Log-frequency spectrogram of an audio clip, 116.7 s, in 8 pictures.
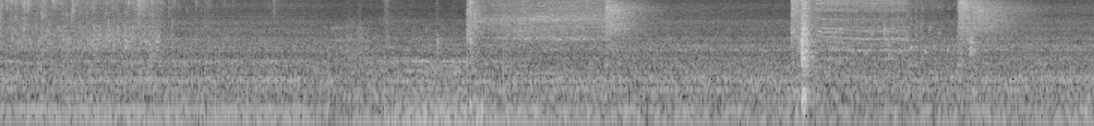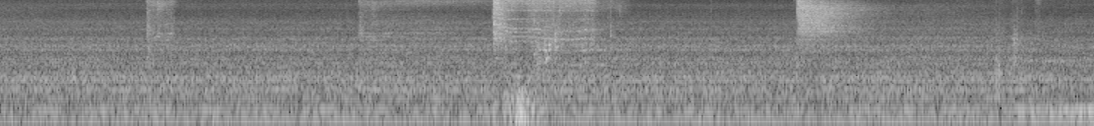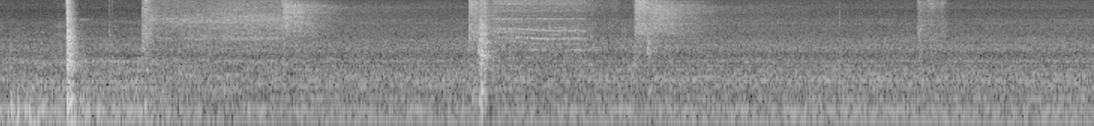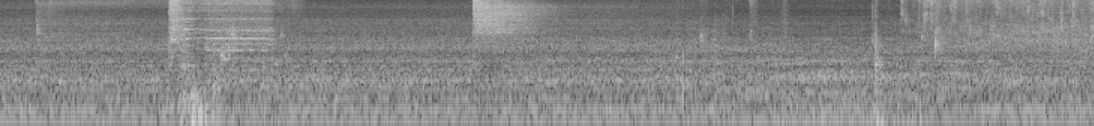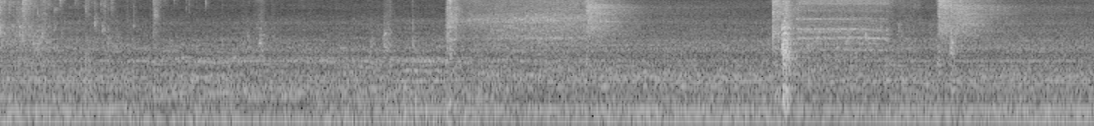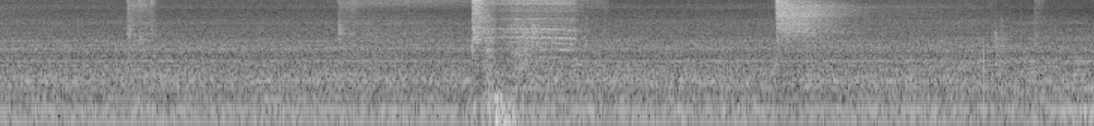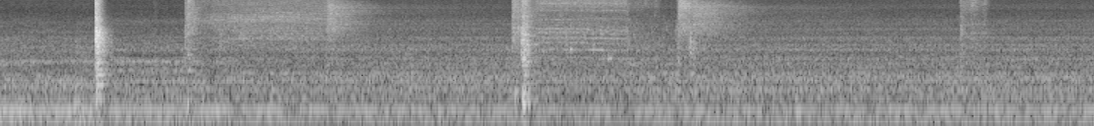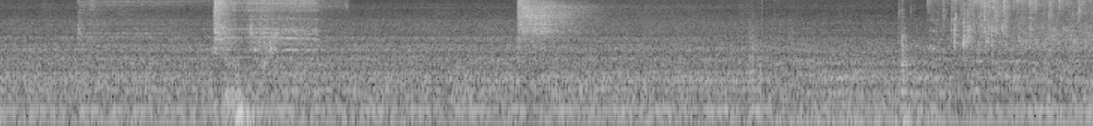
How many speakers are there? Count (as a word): zero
